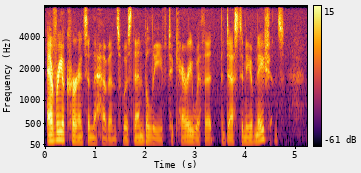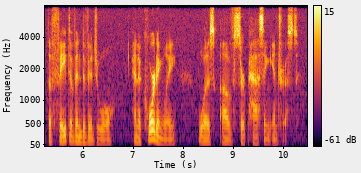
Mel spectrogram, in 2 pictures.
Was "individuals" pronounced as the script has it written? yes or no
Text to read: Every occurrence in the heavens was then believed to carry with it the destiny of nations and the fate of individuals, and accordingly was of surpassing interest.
no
